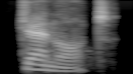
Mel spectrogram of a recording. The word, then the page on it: cannot: Indian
